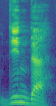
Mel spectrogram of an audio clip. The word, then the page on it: dindar: dinda; Provençal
